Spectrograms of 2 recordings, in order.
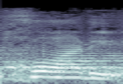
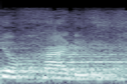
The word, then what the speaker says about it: Johari: Algunas personas dicen Johari, algunas personas dicen Johari.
